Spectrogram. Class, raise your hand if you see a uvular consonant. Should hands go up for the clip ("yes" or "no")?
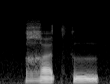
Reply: yes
